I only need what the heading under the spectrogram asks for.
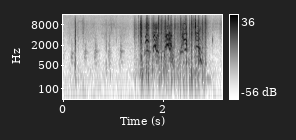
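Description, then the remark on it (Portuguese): A chicken held by a woman flaps its wings in a loud flurry lasting over a second, with agitated clucks and squawks mixed in, after a few quieter scattered clucks, outside beside a truck. “Ela é magra, está com um lenço preto amarrado na cabeça e usa vestido segura uma galinha.”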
